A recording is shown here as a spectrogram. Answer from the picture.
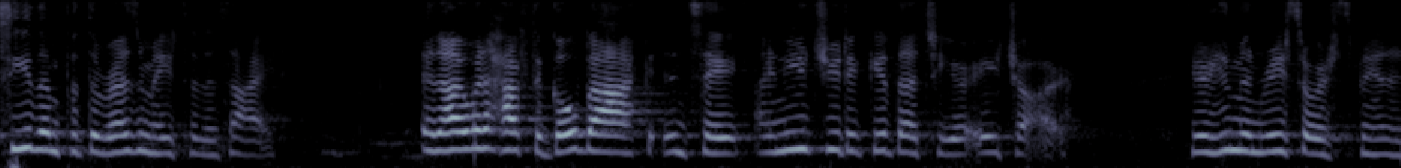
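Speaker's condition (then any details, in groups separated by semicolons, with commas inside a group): Cerebral palsy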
